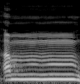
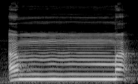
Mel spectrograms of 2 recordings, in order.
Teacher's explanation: dibaca jelas mimnya dan ditahan dua ketukan ee dua ketukan lambat. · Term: idgam mimi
